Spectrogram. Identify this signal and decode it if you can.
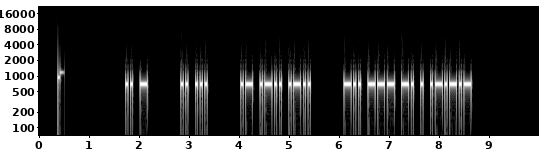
Morse code, heard as a keyed tone, about 25 wpm, 700 Hz. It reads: IT IS ALL DONE.
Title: 2x Word-Spacing - Sentences from Top 500 Words - 25wpm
